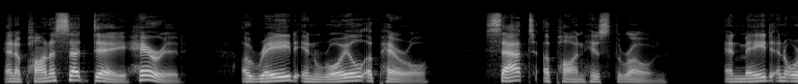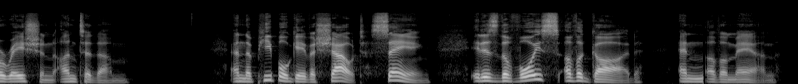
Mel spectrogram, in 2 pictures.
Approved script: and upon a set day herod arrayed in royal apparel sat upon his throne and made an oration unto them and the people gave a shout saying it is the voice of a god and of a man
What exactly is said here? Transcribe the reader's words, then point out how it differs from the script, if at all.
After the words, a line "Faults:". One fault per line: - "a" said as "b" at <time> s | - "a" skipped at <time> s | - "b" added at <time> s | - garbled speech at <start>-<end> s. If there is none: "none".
and upon a set day herod arrayed in royal apparel sat upon his throne and made an oration unto them and the people gave a shout saying it is the voice of a god and of a man
Faults:
none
